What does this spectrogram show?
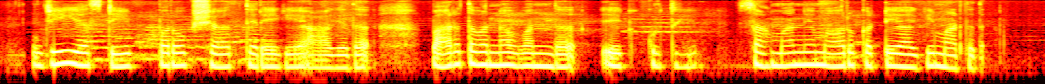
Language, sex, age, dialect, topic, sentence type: Kannada, female, 18-24, Dharwad Kannada, banking, statement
